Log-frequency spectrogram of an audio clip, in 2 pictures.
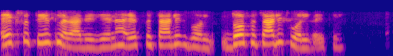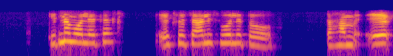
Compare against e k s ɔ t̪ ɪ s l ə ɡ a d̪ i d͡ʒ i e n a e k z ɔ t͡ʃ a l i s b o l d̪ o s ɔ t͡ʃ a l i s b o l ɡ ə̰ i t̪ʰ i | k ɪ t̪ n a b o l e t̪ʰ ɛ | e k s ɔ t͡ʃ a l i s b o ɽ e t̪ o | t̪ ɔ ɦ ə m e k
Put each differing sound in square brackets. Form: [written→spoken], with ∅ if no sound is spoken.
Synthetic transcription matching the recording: e k s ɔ t̪ [ɪ→i] s l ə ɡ a d̪ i d͡ʒ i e n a e k [z→s] ɔ t͡ʃ a l i s b o l d̪ o s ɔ t͡ʃ a l i s b o l ɡ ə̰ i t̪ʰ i | k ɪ t̪ n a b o l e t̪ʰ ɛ | e k s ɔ t͡ʃ a l i s b o [ɽ→l] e t̪ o | t̪ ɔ ɦ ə m e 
